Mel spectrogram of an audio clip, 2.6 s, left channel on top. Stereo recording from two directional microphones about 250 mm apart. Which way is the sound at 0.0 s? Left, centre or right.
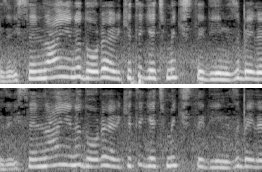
Left.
